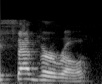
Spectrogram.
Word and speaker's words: several: of naturally disappears several you don't say several it comes out several you don't say different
